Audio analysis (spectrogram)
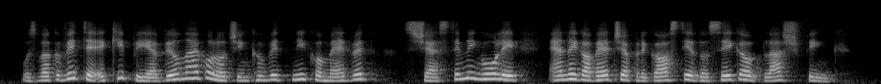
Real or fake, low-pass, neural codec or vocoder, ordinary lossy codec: fake; none; codec, 16 kHz, 0.2 kbps, FocalCodec; none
